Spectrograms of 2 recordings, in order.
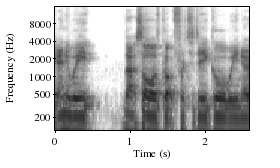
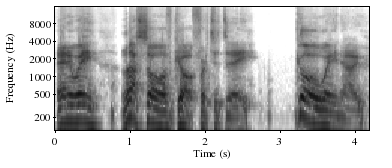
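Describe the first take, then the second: First: It is said in his normal voice. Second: It is said in a slurred, drunk voice.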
